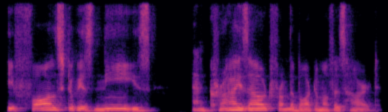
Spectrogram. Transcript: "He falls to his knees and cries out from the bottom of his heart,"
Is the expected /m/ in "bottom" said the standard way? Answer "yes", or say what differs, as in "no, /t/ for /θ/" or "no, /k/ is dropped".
yes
